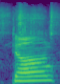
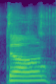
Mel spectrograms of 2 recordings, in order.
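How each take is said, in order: No difference in how they are said.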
